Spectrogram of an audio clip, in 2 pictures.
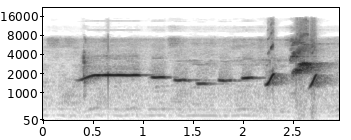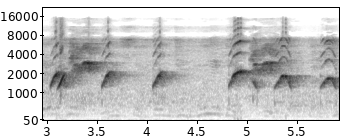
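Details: Singing cockatiel used in training a cockatiel to sing: a long level whistle, then a run of short upward-sweeping whistled notes, some doubled, at a quick, uneven pace.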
